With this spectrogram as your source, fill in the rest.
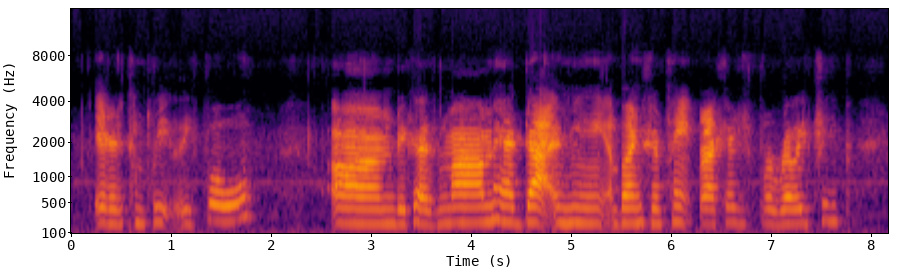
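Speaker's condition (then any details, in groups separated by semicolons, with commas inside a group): Cerebral palsy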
